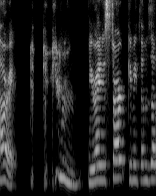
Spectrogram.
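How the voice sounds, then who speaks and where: This woman speaks at a fairly high pitch. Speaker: Spanish teacher. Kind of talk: online class lesson. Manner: casual, with many fillers.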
